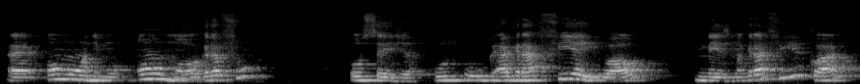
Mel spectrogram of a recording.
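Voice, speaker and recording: A Brazilian Portuguese-speaking man teaching a grammar lesson, explaining slowly and repeating terms while checking understanding. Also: high-pitched, expressive, warm tone. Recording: echoey room.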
